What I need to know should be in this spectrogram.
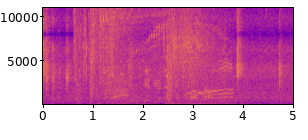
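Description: A launch pad bursts with a loud rushing whoosh.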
